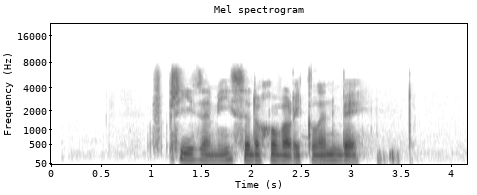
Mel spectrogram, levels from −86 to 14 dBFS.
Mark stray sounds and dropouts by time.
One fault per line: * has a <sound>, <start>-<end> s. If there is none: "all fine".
all fine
